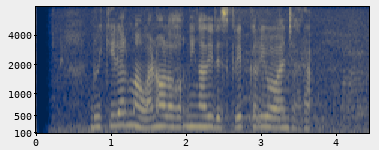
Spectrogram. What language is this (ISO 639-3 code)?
sun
